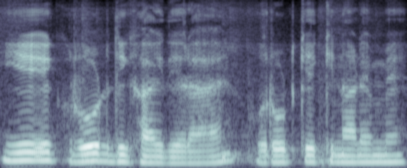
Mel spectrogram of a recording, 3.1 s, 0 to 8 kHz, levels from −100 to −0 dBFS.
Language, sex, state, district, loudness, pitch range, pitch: Hindi, male, Bihar, West Champaran, -16 LUFS, 110-130 Hz, 115 Hz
